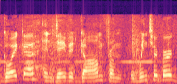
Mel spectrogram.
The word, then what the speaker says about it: Winterberg: and David gone from winterberg Germany or Vinterberg as the locals say it these guys you know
